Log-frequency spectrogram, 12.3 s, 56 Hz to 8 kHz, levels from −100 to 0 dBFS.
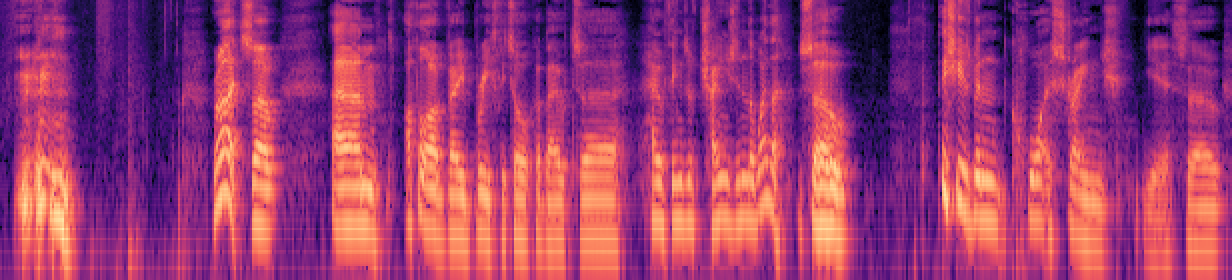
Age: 30-49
